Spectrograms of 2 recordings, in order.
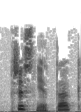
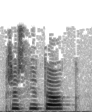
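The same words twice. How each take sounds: First: Said in the usual way. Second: High, loud little fairy cry; fairy's exclaim. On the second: A narrator's reading. Fairy cries out agreement to the dragon, high and loud. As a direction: shout "Přesně tak" high and bright. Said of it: "vykřikla Markétka".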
